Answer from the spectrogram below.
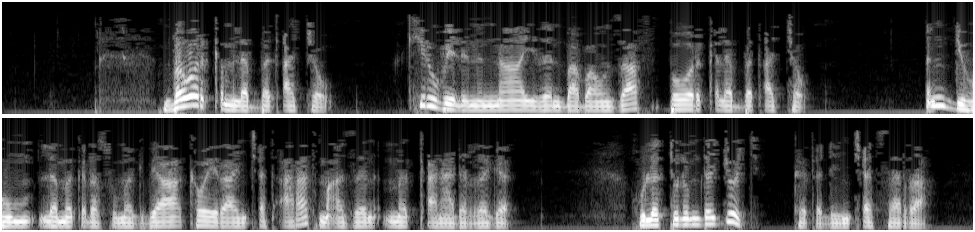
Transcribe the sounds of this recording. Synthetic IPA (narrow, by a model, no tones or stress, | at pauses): bəwɔɾkʼɨmləbːət̪ʼat͡ʃːɛ̰w | kʰiɾube̞lɨnɨnːajɛzənbabawnzafbəwɔɾkʼləbːət̪ʼat͡ʃːɛ̰w | ʔɨnd̪ihumləməkʼd̪əsuməɡbijakʰəwɔjɾaɨɲt͡ʃʼət̪ʰa̰ɾat̪ːma̰ʔzənməkʼːanad̪ərːəɡə | hulət̪ːunɨmd̪əd͡ʒo̞t͡ʃː | kʰət̪ʼɨd̪ɨɲt͡ʃʼət̪sərːa̰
